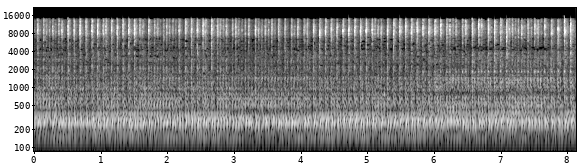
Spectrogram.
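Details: Yamaha DTR125 two-stroke, first start after a new unrestricted Gilera SC CDI, new seals, a Big One exhaust, 240 main jet and power valve fully open: a fast, steady crackling exhaust beat with even rasp and no misses, a healthy idle.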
